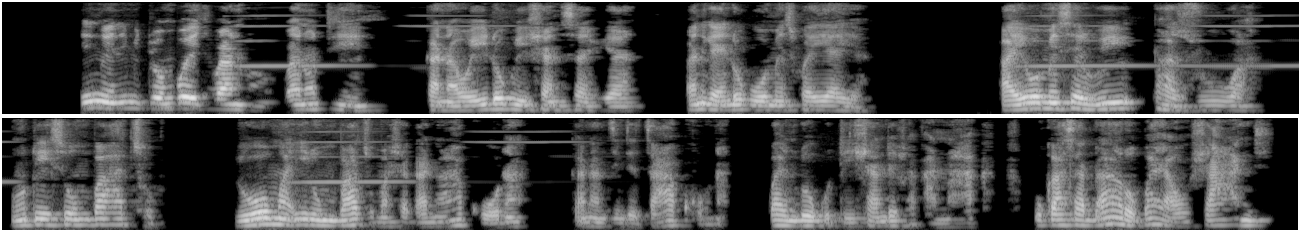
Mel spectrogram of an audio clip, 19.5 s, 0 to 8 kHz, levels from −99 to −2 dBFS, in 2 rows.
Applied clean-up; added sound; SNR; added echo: classical method Wiener filter.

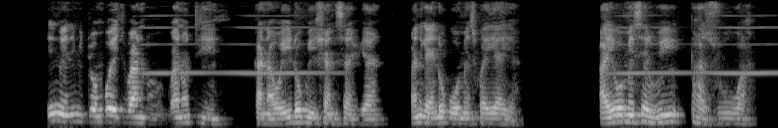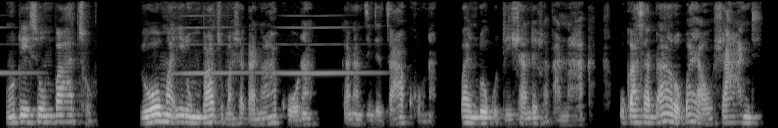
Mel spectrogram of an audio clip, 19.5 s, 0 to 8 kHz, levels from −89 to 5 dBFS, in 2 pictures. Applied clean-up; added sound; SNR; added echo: none; Wind instrument, woodwind instrument; 17 dB; none.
